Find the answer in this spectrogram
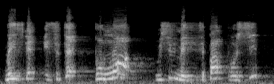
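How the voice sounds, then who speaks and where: A man's voice: extremely high pitch, big pitch swings, fast. A man, a guest artist in an interview, speaking with emphasis and repeating short verdicts. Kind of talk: impassioned interview talk.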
